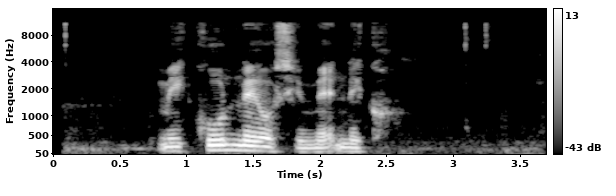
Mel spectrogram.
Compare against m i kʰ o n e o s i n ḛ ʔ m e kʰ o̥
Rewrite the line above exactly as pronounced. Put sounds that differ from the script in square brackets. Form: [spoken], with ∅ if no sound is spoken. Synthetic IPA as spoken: m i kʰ [u] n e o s i [m] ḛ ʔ [n] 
